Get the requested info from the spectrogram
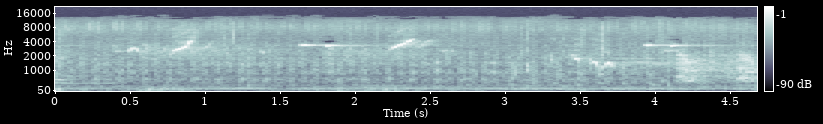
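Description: Birds calling in the open air: short rising chirps repeated about once a second, with a couple of flat whistled notes, over a low steady hum. A brief louder sound comes near the end.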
